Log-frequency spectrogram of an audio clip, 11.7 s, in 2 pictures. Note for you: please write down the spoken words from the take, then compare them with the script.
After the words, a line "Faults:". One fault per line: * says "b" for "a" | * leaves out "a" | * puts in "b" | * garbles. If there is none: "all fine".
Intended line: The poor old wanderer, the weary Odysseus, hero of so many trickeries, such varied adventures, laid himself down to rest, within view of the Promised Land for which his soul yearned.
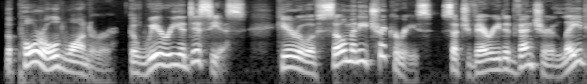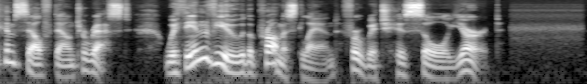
The poor old wanderer, the weary Odysseus, hero of so many trickeries, such varied adventure, laid himself down to rest, within view the Promised Land for which his soul yearned.
Faults:
* says "adventure" for "adventures"
* leaves out "of"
